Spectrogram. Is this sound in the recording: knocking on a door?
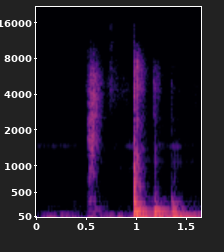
yes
